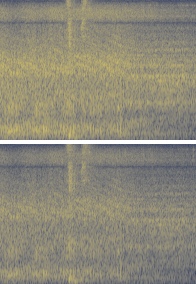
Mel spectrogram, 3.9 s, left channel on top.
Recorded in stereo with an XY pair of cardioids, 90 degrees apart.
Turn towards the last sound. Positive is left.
turn(degrees=50)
